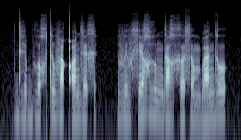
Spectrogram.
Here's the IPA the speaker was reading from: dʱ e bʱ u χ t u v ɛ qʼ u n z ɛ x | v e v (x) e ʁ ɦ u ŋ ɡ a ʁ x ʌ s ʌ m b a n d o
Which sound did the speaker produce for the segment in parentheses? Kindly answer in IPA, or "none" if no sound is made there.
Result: x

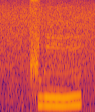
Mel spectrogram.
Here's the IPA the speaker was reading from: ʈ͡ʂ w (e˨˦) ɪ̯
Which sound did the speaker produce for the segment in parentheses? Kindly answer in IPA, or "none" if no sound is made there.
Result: e˨˦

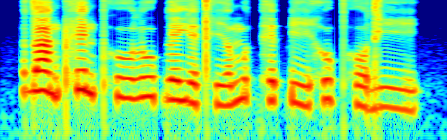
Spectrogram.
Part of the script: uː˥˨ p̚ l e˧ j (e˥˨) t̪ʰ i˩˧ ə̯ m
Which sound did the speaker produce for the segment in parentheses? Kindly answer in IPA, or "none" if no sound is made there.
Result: e˧˩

